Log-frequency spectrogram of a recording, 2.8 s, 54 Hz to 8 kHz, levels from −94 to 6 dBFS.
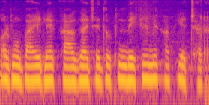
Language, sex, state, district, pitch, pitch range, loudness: Hindi, female, Bihar, Katihar, 175 Hz, 170-180 Hz, -13 LUFS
